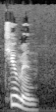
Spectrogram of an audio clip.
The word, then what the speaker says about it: cumin: I'm just telling you how it's supposed to be pronounced. Do you want to hear the British pronunciation of it? – Yeah, cumin. – Cumin. – Google is wrong. – It's pretty much the same. – Listen, I just said slower. If I say it fast, of course it's going to sound like that.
